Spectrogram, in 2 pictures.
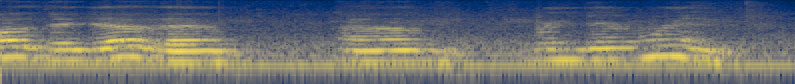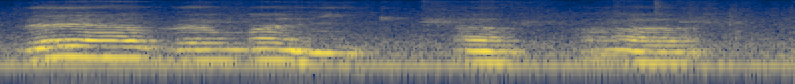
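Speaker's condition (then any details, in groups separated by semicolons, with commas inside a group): ALS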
